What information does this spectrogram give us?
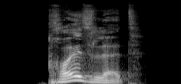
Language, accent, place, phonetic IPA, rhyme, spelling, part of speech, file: German, Germany, Berlin, [ˈkʁɔɪ̯zlət], -ɔɪ̯zlət, kräuslet, verb, De-kräuslet.ogg
- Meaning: second-person plural subjunctive I of kräuseln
